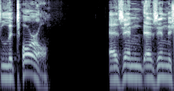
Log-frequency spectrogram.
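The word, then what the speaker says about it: littoral: were giggling every time I said the word literal. Oh, because that's not how it's pronounced. Uh it's literal as in as in the shoreline.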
